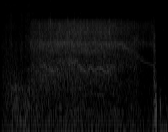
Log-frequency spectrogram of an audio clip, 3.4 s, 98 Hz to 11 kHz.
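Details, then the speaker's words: Water box from a 1994 Kawasaki 550SX stand-up jet ski, removed with the pipe, both ends plugged and blown into by mouth: faint steady airy hiss for about 2.5 seconds as air escapes through a crack in the water box. "All right, I blew into the tank while I was plugging both ends. And that right there, there's a crack leaking out."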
